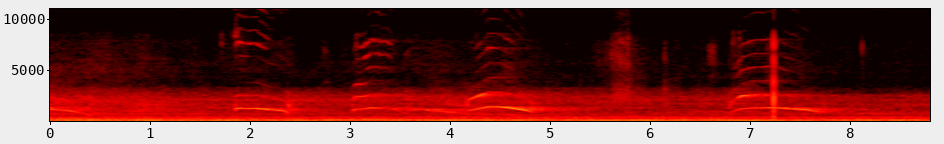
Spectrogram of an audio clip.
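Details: Medium-coat Persian kitten meowing: five or six short, arched, whining meows that rise and fall, spaced about one to two seconds apart, over a steady low engine-like hum.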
